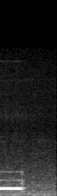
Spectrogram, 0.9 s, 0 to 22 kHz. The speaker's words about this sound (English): A little hurricane warning there, bud. Flash flood warning until 2:15. Yeah, no matter if you silence your phone.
